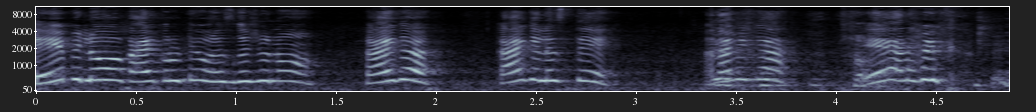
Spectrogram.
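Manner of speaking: high-pitched doting telling-off; high, sing-out pet-owner reproach; scolding a pet. Real, not acted. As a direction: scold your naughty little pet in a high voice. Mock-scolding the pet over chewed file.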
